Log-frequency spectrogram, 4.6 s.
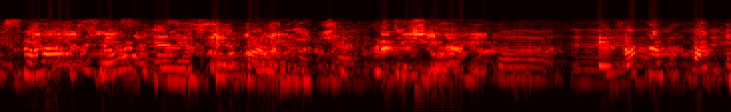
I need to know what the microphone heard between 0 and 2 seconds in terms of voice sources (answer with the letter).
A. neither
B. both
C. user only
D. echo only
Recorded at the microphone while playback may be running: B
